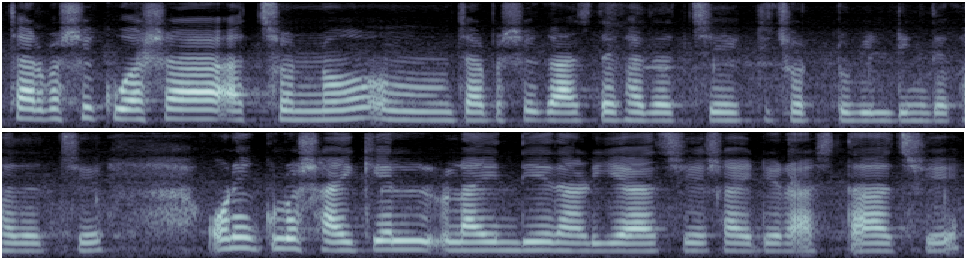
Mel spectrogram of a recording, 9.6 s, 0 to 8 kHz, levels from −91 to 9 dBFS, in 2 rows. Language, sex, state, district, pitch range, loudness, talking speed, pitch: Bengali, female, West Bengal, Paschim Medinipur, 185-210 Hz, -18 LUFS, 135 wpm, 195 Hz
